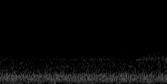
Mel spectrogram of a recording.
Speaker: Here is high. Bearings were a little noisy, and oil couldn't get in there, so I used white lithium grease, and now it's silent.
